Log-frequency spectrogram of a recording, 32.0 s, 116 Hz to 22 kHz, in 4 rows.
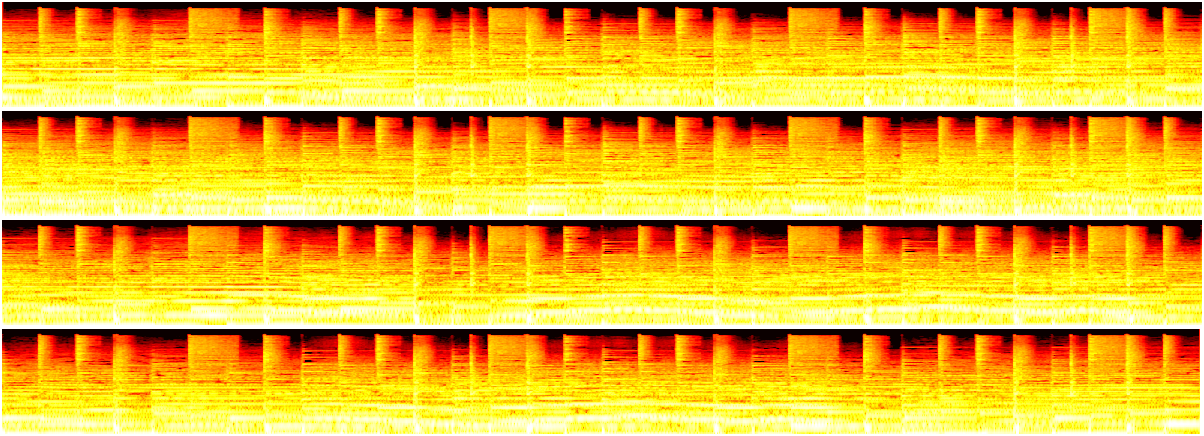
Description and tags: made in ableton live 9 lite - despite many crashes of ableton live 9 lite
;the program does not seem to work very well on my pc - luckily the program has
built in recovery for my midi projects after crashes occur.
- vst plugins : Balthor, Sympho, Alchemy, ToyOrgan, Sonatina Flute- Many are free VST Instruments from vstplanet !
bye
gameloop game music loop games organ piano sound melody tune synth ingame happy bells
